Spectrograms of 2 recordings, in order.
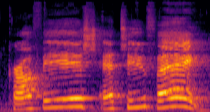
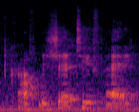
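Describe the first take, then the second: First: Slow, savored presentation; drawn-out dish announcement. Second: Very soft, low near-whisper; hushed repeat. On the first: Cook presents crawfish etouffee to viewers, drawn-out announcement. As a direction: announce the dish, stretching each word. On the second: Cook savors the dish name, hushed. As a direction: murmur the dish name under the breath. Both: Real, not acted.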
